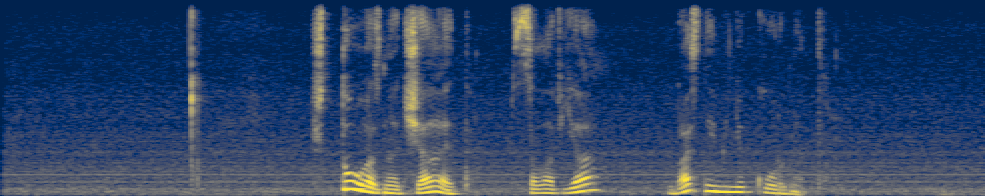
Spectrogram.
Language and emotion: Russian, neutral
